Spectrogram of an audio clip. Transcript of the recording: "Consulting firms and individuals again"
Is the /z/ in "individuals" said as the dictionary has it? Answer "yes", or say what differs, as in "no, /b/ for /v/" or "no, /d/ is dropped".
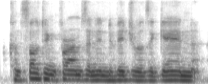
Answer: yes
